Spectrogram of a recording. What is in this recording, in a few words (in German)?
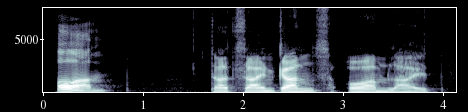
"oarm", Wittlicher; das wittlicher woerterbuch; woerterbuch vertonung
